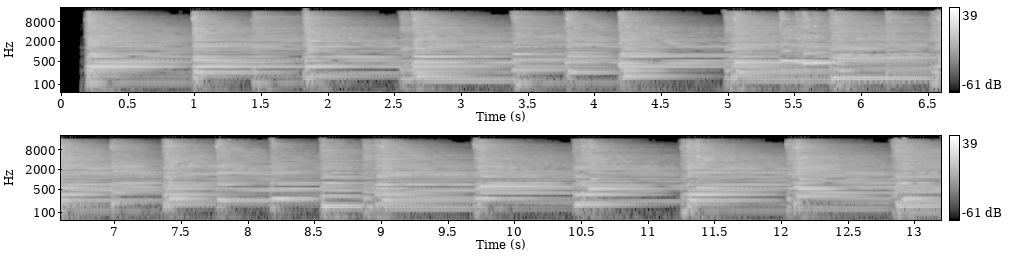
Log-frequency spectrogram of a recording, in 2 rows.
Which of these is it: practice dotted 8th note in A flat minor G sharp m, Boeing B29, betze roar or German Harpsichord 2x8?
German Harpsichord 2x8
